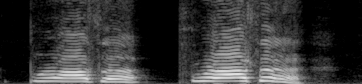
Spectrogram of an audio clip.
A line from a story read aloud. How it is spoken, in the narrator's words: cried Miss Pross, bursting into tears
